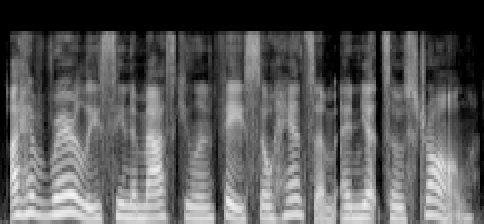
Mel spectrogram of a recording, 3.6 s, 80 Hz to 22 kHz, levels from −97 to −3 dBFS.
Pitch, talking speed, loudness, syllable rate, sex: 225 Hz, 215 wpm, -17 LUFS, 5.9 syllables/s, female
